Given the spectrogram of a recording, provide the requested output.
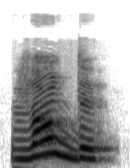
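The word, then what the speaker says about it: vingt-deux: Cuando pronunciamos el número solo o con una consonante, como con 22 o 23, la T no suena. On dit 20, 22, 23.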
